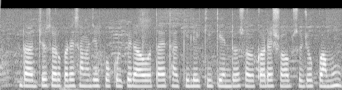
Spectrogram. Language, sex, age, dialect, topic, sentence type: Bengali, female, 18-24, Rajbangshi, banking, question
